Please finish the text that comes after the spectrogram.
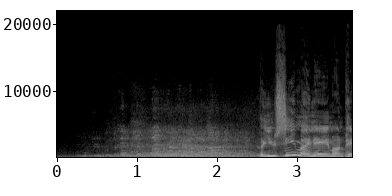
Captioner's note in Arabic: ضحك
